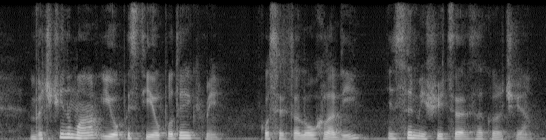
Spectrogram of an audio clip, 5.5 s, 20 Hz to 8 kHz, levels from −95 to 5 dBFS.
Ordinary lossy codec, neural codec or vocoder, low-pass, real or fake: none; codec, 16 kHz, 4 kbps, X-Codec, HuBERT features, trained on LibriSpeech; none; fake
